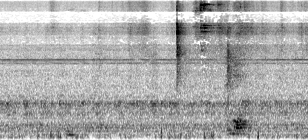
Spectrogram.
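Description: Faint, low voices over a steady background hum, with two short sharp noises in the second half.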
